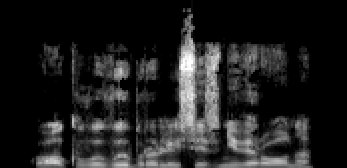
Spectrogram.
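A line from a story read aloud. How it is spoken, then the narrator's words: Unexpected deep bass question. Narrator (Russian): Неожиданным басом спросил воинственный дядька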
